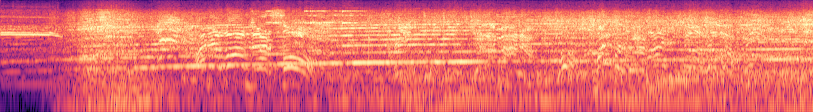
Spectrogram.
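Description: A car moves along a busy street in Casablanca, its engine rumbling steadily beneath a dense, continuous wash of crowd chatter and street noise that stays loud throughout.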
